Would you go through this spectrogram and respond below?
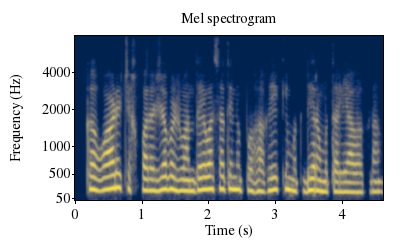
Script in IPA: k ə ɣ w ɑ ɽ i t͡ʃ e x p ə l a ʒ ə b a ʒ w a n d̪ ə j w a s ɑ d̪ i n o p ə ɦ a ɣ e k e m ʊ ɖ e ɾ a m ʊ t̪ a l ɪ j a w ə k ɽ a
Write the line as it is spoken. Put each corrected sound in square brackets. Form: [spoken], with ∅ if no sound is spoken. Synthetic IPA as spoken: k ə ɣ w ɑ ɽ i t͡ʃ e x p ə l a ʒ ə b a ʒ w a n d̪ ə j w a s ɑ [t̪] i n o p ə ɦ a ɣ e k e m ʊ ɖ e ɾ a m ʊ t̪ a l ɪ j a w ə k ɽ a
